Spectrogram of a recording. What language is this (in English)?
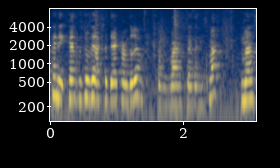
Hebrew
